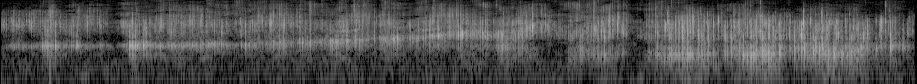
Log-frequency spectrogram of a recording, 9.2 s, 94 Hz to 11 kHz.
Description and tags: tea poured in cup vers3 record20151218235204
water pouring into tea cup. Recorded with Jiayu G4 for my film school projects. Location - Russia.
cup, cups, teacups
